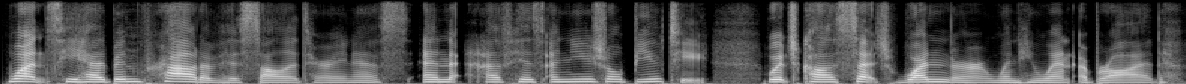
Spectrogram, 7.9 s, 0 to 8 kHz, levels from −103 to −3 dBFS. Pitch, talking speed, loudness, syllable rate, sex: 205 Hz, 160 wpm, -20 LUFS, 4.4 syllables/s, female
